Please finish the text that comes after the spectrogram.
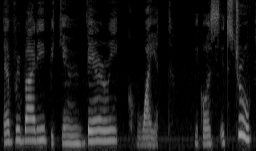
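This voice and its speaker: A woman reading a children's story aloud and pausing to explain words simply for learners. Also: medium pitch, expressive, mellow, dry recording.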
